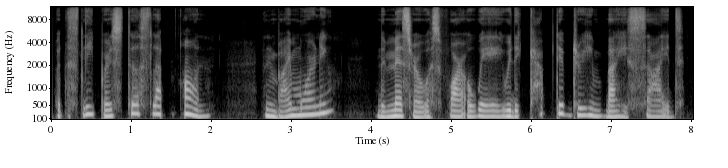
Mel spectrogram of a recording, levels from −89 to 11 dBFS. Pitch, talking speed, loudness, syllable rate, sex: 190 Hz, 155 wpm, -20 LUFS, 4.3 syllables/s, female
